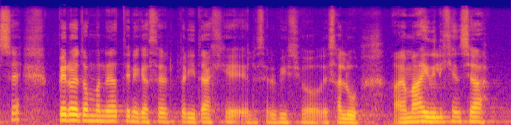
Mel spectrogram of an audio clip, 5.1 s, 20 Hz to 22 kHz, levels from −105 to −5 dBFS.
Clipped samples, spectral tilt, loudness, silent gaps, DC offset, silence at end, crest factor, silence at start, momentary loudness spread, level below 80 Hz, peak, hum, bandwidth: under 0.1%; -6 dB/octave; -20 LUFS; none; under 0.1%; 0 s; 18 dB; 0 s; 11 LU; -48 dBFS; -2 dBFS; none; 17.5 kHz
